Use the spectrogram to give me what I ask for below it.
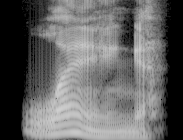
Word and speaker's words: Lange: We have done an instant oral argument transcript fact check, or oral argument a recording fact check, and it is Lange. – That doesn't actually mean it's Lange, but it means that we're going to say it Lange. As we know, the court has actually often mispronounced party names as well. And so these things end up being ambiguous through time, but we'll go with Lange as the chief did.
